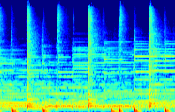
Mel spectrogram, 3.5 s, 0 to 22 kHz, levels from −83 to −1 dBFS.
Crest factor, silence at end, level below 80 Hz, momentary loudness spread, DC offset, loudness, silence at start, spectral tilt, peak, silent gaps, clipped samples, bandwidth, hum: 18 dB; 0 s; -26 dBFS; 5 LU; under 0.1%; -23 LUFS; 0 s; -5.5 dB/octave; -4 dBFS; none; under 0.1%; over 20 kHz; none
